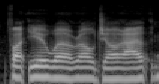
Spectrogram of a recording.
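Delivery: ordinary talk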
